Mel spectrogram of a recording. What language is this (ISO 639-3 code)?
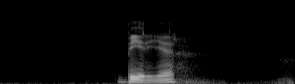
swe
